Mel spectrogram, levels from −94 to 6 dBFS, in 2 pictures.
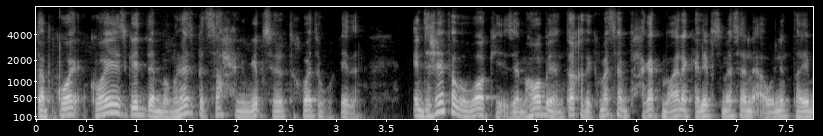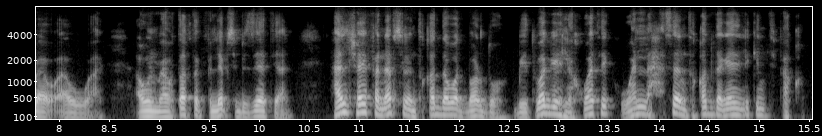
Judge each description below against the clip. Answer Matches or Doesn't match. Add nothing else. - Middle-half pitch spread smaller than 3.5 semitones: Doesn't match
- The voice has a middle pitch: Doesn't match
